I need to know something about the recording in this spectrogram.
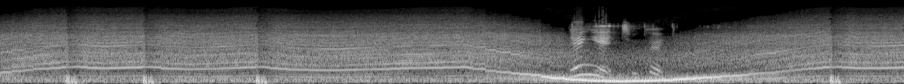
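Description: A video game car engine drones steadily, drops low and then revs back up.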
